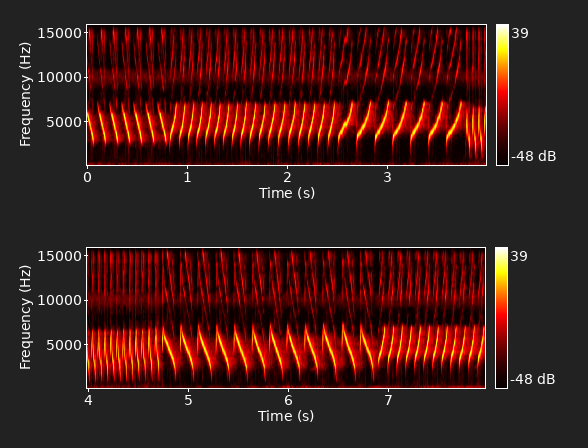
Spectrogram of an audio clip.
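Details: Canary singing a long master song meant to teach young birds and restart silent ones: rapid chains of high downward-sweeping notes, broken by a short buzzy rattle partway through, then more fast sweeping trills.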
